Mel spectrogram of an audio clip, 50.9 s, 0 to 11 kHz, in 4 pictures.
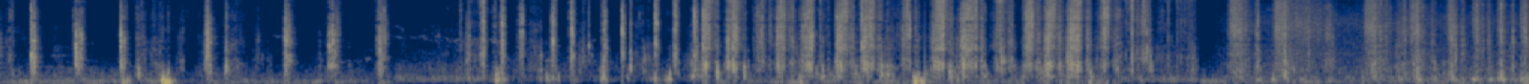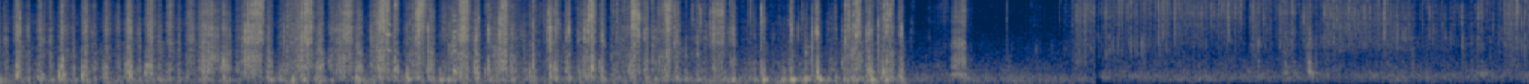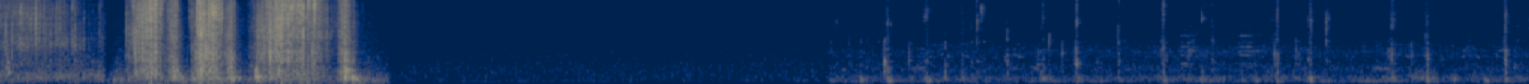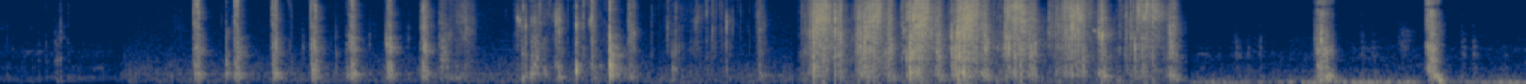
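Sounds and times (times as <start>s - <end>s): slime crackling and popping: 4.4s - 28.6s, 39.8s - 48.1s.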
